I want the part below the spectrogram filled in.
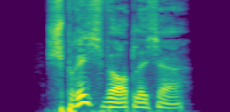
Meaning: inflection of sprichwörtlich: 1. strong/mixed nominative masculine singular 2. strong genitive/dative feminine singular 3. strong genitive plural
- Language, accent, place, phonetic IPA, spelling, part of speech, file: German, Germany, Berlin, [ˈʃpʁɪçˌvœʁtlɪçɐ], sprichwörtlicher, adjective, De-sprichwörtlicher.ogg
